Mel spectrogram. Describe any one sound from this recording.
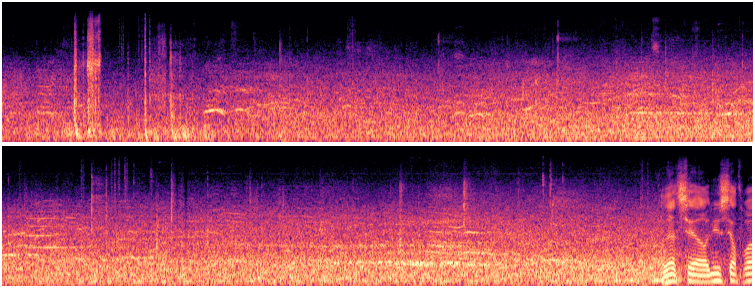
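A large crowd cheers and applauds in the distance.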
